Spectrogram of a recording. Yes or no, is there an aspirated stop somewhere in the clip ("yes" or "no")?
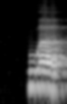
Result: no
